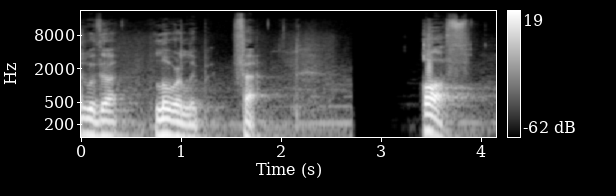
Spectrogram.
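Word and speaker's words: قاف: Qaf. Qaf is pronounced from the deepest part of the tongue. So the closest to the throat, the farthest from the mouth.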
